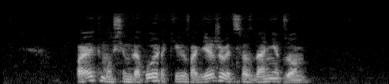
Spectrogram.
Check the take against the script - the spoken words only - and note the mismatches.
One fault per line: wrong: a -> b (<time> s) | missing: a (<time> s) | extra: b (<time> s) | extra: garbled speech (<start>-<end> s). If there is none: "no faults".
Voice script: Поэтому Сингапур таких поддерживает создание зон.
no faults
